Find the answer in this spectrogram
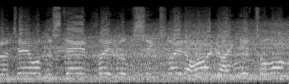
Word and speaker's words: Stampede: I should tell you the story behind Stampede. It's spelt Stan, S-T-A-N, Pede. And that's pays homage to Stan Jones.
